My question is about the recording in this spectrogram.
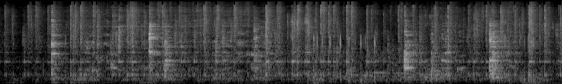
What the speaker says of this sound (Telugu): దీంట్లోనే కొద్దిగా జీలకర్ర వాడేస్తున్నా.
